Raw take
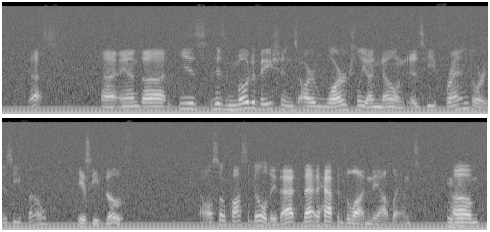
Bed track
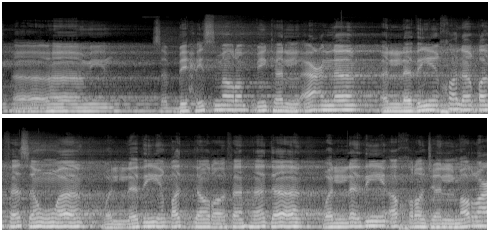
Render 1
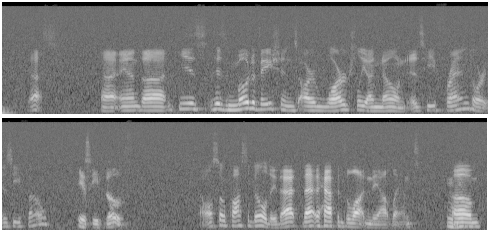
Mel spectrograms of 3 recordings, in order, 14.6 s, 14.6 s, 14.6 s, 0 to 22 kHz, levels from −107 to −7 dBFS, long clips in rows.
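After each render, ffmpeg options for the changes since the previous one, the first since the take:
-af "bandreject=f=50:t=h:w=4,bandreject=f=100:t=h:w=4,bandreject=f=150:t=h:w=4,bandreject=f=200:t=h:w=4,bandreject=f=250:t=h:w=4"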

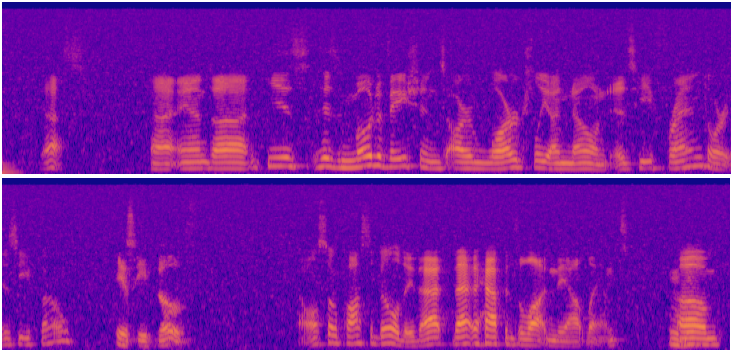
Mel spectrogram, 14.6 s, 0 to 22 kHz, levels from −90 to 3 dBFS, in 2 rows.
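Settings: -af "afftdn=nr=11:nf=-42"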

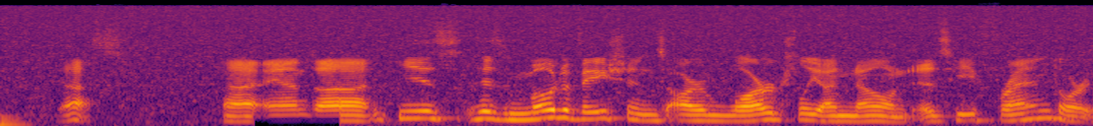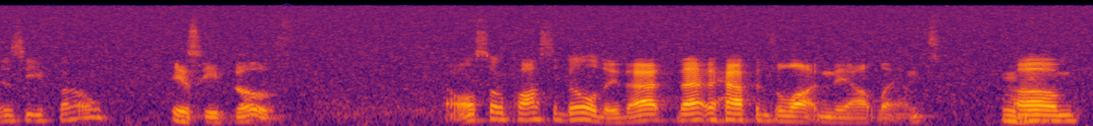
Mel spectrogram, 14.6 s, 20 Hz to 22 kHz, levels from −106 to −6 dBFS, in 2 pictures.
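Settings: -filter_complex "[0:a]asettb=1/sr,asplit=3[a][b][c];[a]atrim=end=1.694[d];[b]atrim=start=1.69:end=2.27,asetpts=PTS-STARTPTS,afade=t=in:d=0.004:c=qsin,afade=t=out:st=0.576:d=0.004:c=qsin,highpass=f=430:w=0.5412,highpass=f=430:w=1.3066[e];[c]atrim=start=2.266[f];[d][e]acrossfade=d=0.004:c1=hsin:c2=qsin[g];[g][f]acrossfade=d=0.004:c1=qsin:c2=hsin,asettb=1/sr,asplit=3[h][i][j];[h]atrim=end=9.384[k];[i]atrim=start=9.38:end=10.45,asetpts=PTS-STARTPTS,afade=t=in:d=0.004:c=qsin,afade=t=out:st=1.066:d=0.004:c=qsin,equalizer=f=330:w=0.79:g=9[l];[j]atrim=start=10.446[m];[k][l]acrossfade=d=0.004:c1=hsin:c2=qsin[n];[n][m]acrossfade=d=0.004:c1=qsin:c2=hsin"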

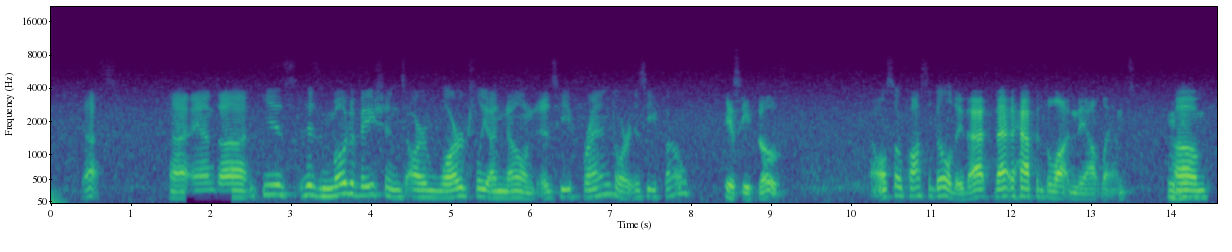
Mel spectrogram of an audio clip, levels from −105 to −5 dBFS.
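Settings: -af "lowpass=f=2.3k:w=0.5412,lowpass=f=2.3k:w=1.3066,equalizer=f=330:w=3.3:g=6.5"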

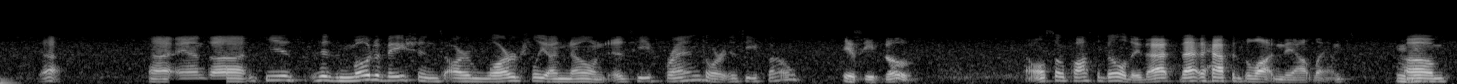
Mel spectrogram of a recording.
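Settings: -af "volume=6.5dB,alimiter=limit=-3dB:level=0:latency=1"

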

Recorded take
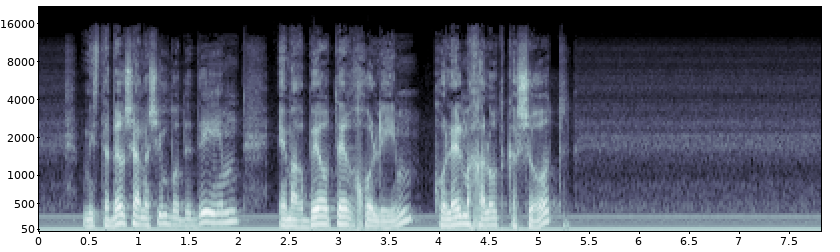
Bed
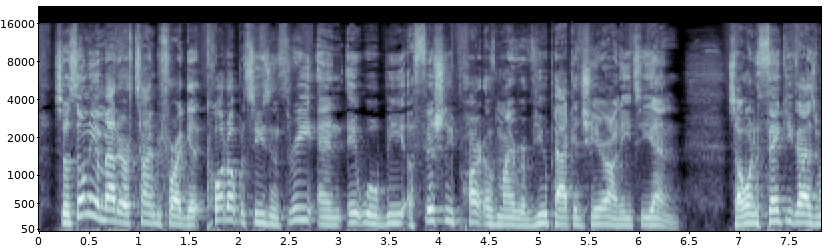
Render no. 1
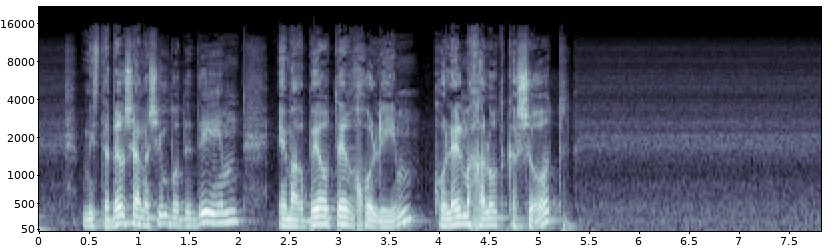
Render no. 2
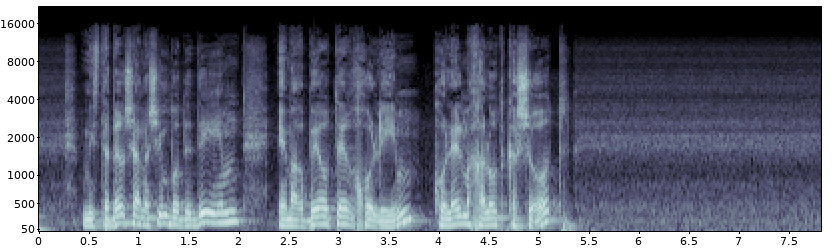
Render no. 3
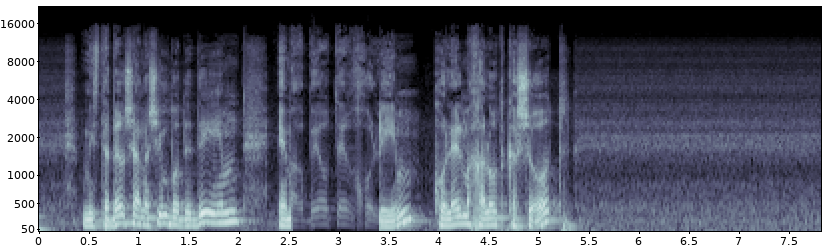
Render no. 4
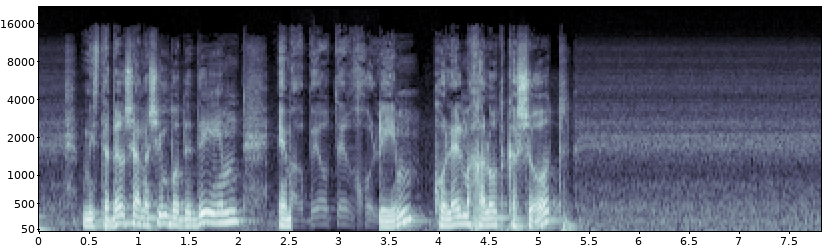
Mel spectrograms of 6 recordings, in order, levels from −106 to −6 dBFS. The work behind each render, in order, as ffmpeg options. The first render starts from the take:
-af "bandreject=f=50:t=h:w=6,bandreject=f=100:t=h:w=6,bandreject=f=150:t=h:w=6,bandreject=f=200:t=h:w=6,bandreject=f=250:t=h:w=6"
-af "alimiter=limit=-8.5dB:level=0:latency=1:release=397,acompressor=threshold=-20dB:ratio=3"
-filter_complex "[0:a]asettb=1/sr,asplit=3[a][b][c];[a]atrim=end=2.524[d];[b]atrim=start=2.52:end=3.41,asetpts=PTS-STARTPTS,afade=t=in:d=0.004:c=qsin,afade=t=out:st=0.886:d=0.004:c=qsin,aderivative[e];[c]atrim=start=3.406[f];[d][e]acrossfade=d=0.004:c1=hsin:c2=qsin[g];[g][f]acrossfade=d=0.004:c1=qsin:c2=hsin"
-af "volume=5.5dB"

